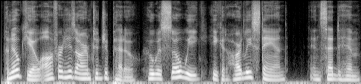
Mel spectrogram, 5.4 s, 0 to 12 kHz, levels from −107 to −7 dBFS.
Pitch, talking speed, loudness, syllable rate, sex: 140 Hz, 200 wpm, -17 LUFS, 5.1 syllables/s, male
